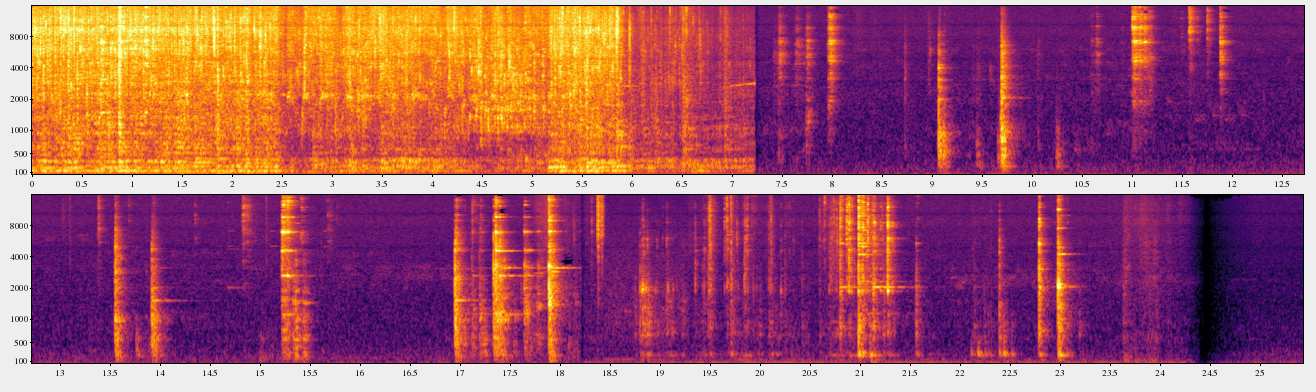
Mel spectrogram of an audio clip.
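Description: Tap water running hard into a stainless-steel sink as glass cups are rinsed under it, cutting off suddenly about seven seconds in. After that, scattered sharp clinks and knocks of glassware and dishes being set down, with short quiet gaps between them.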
